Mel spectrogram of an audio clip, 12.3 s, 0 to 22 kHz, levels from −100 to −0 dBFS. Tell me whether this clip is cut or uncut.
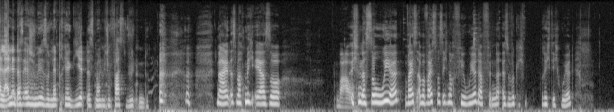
uncut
